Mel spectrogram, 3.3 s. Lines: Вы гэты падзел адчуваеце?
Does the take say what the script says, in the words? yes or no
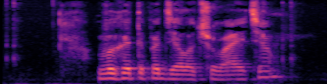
yes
